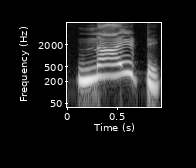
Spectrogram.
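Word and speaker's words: knight: नाइट, KNIGST के नाइट यानी के साइलेंट है, नाइट।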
